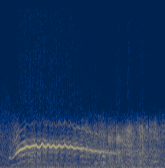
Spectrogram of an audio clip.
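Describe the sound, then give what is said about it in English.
A single loud horse whinny, rising sharply then holding a quavering, wavering pitch before trailing off, clear with no talking. “He even brought his horse.”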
